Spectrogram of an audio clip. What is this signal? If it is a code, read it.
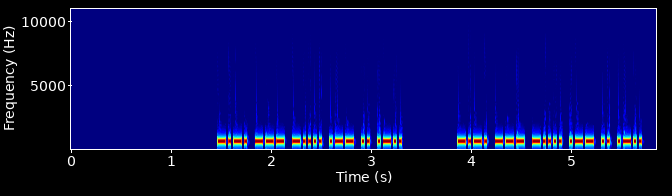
Morse code, heard as a keyed tone, about 46 wpm, 700 Hz. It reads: CO6WIL CO6WIL
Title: DXCC-100 Call Signs - 6 Characters - Repeated 2x - 45wpm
